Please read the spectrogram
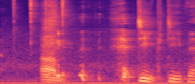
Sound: laugh

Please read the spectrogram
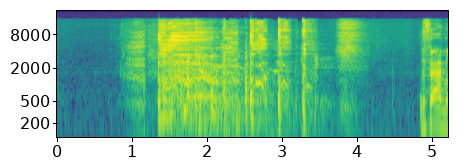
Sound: all coughing

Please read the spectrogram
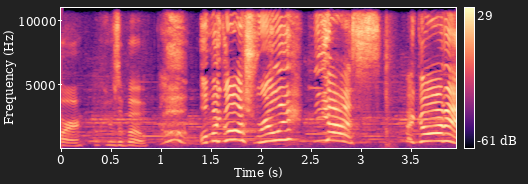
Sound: gasping

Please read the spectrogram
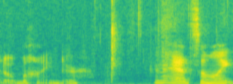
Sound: marker clicks

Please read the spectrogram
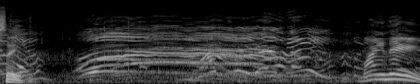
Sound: kids shouting

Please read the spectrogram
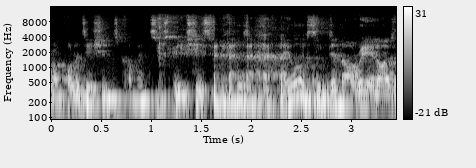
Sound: laughing

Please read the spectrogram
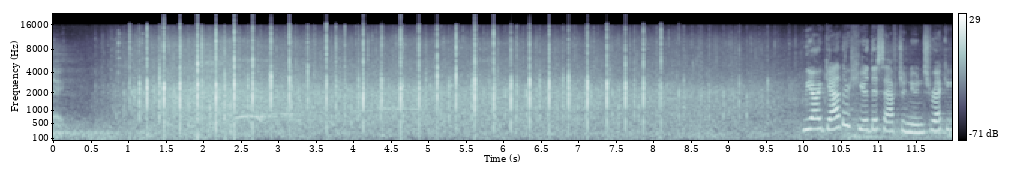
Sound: applause

